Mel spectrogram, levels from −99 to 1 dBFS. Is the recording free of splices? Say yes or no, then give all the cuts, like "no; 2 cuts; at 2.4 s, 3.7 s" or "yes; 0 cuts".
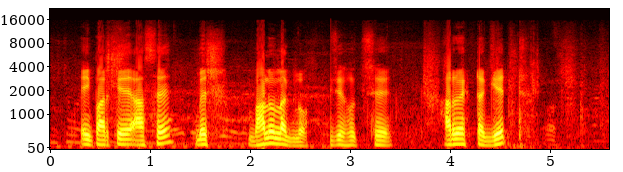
no; 1 cut; at 2.8 s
